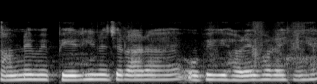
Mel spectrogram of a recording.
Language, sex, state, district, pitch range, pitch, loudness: Hindi, female, Bihar, Vaishali, 210-225 Hz, 215 Hz, -13 LUFS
